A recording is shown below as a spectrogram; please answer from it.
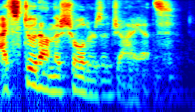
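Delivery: ordinary talk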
